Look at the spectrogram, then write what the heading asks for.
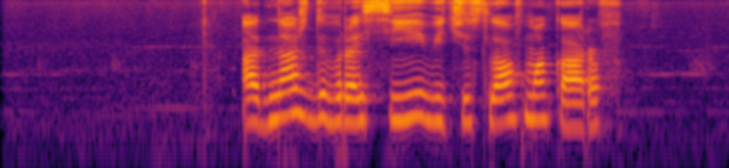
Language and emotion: Russian, neutral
